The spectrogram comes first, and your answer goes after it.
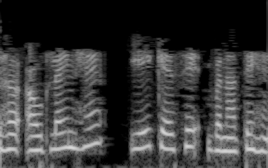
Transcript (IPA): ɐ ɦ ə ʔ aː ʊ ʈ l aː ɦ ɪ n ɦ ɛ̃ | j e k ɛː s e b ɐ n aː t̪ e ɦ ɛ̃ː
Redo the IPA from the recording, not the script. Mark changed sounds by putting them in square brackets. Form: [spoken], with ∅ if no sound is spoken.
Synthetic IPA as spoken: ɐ ɦ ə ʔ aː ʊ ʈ l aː [∅] ɪ n ɦ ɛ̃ | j e k ɛː s e b ɐ n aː t̪ e ɦ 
